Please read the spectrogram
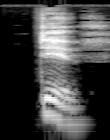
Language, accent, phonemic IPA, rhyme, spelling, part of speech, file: English, Australia, /ˈdɪv/, -ɪv, div, noun / verb, En-au-div.ogg
- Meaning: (noun) 1. A function, implemented in many programming languages, that returns the result of a division of two integers 2. A section of a web page, or the div element that represents it in HTML code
